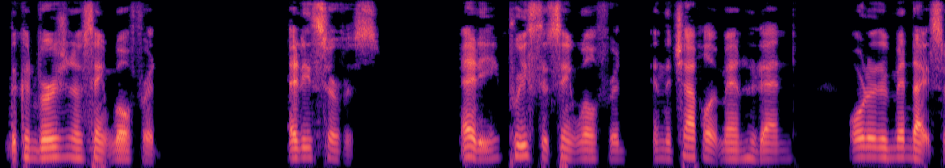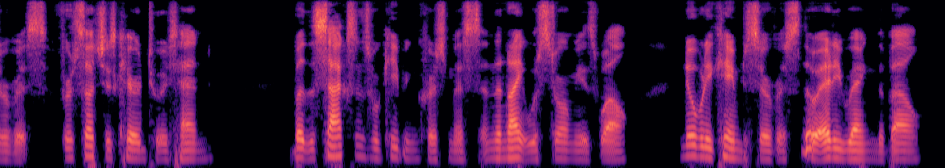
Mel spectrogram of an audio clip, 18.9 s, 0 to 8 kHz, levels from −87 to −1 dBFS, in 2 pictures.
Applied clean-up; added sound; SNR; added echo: none; none; none; none.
